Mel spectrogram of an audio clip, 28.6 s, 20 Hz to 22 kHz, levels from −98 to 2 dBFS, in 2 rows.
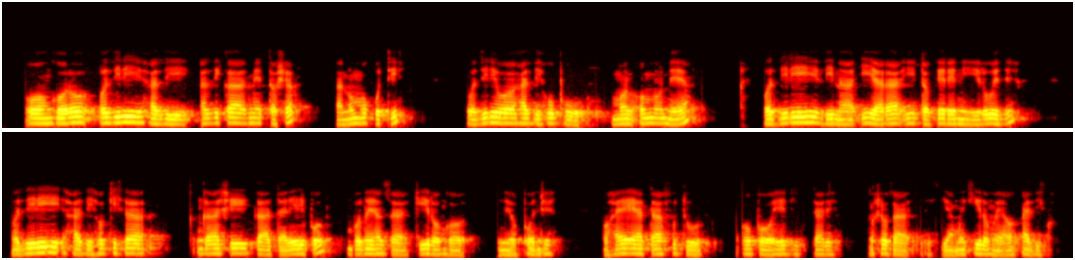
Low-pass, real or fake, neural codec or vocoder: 5.4 kHz; fake; vocoder, 22.05 kHz, 80 mel bands, Vocos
